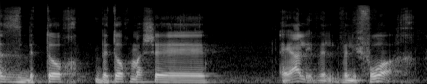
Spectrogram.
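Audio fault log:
throughout, gain pumping: the input gain was likely set far too high for the microphone, so a fast limiter or compressor clamps down each time the speech gets loud and releases as soon as it falls away. The level swings by around 10 dB as a result, which leaves the speech squashed and flattened in dynamics, soft and loud passages sitting unnaturally close together.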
